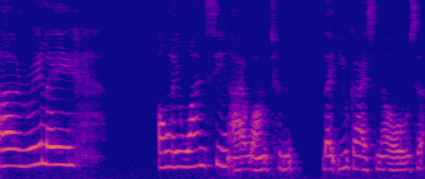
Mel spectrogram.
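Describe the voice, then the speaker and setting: This is a woman speaking with a Chinese accent. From China (Beijing). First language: Mandarin Chinese. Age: 60s. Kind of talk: interview answer. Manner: hesitant, searching for words.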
